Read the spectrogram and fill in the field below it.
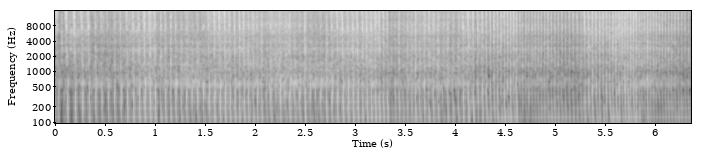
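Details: Flathead Briggs minibike engine, open pipe, just started: loud pops in uneven bursts, beat stumbling as throttle changes; rough sputtering running, owner suspects carburetor mixture screw, not confirmed.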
